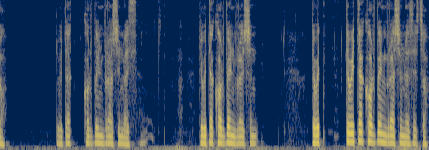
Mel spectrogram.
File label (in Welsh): "corbenfras" Welsh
